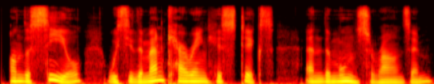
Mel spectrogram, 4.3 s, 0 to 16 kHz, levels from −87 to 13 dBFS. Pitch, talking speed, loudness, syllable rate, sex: 125 Hz, 205 wpm, -18 LUFS, 4.6 syllables/s, male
